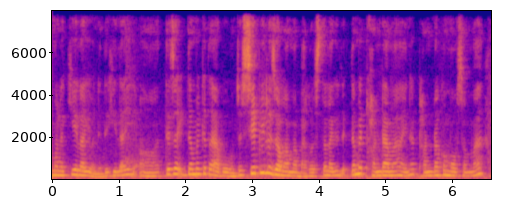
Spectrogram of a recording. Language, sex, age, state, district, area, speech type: Nepali, female, 45-60, West Bengal, Darjeeling, rural, spontaneous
